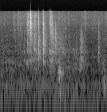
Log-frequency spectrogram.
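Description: Light clicks from a whiteboard marker being handled, a quick run of four or five about half a second in, followed by a short low note.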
